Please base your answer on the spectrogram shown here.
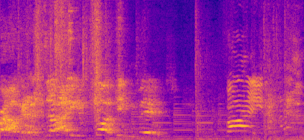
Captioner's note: arguing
